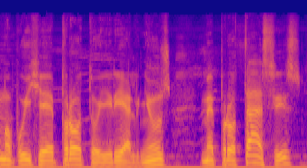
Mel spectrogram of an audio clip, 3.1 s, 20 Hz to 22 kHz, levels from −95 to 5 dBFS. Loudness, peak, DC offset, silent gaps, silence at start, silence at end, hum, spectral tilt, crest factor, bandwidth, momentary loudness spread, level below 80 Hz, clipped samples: -18 LUFS; -6 dBFS; 5%; none; 0 s; 0.1 s; none; -5.5 dB/octave; 12 dB; 15.5 kHz; 4 LU; -46 dBFS; under 0.1%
